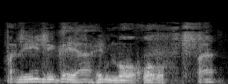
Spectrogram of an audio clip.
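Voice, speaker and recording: A man's voice: on the low side, a little slow. A man playing a selfish, possessive lover, an arrogant and taunting villain in a Tagalog radio drama, with a Filipino accent. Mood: menacing, possessive. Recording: dull lo-fi audio, noisy ambience.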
